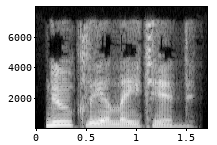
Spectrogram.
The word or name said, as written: nucleolated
